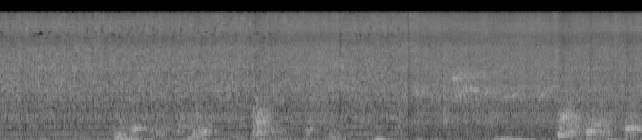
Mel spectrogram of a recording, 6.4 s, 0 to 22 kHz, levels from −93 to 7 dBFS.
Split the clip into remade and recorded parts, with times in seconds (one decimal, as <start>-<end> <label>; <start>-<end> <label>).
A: 0.0-2.9 recorded; 2.9-3.4 remade; 3.4-4.0 recorded; 4.0-6.4 remade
